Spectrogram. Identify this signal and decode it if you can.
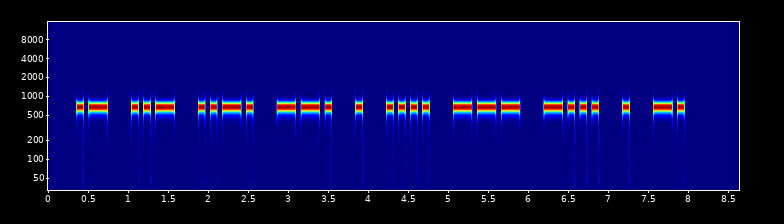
Morse code, heard as a keyed tone, about 16 wpm, 680 Hz. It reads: AUFGEHOBEN
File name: Morsekurs / Witze / Witz 17. August 2021, 70 F80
